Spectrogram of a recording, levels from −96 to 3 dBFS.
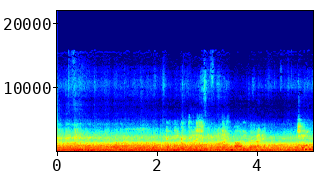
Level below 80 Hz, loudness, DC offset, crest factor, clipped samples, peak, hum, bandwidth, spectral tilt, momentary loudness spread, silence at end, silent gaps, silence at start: -28 dBFS; -13 LUFS; under 0.1%; 12 dB; under 0.1%; 0 dBFS; none; 4.9 kHz; -10.5 dB/octave; 3 LU; 0 s; none; 0 s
